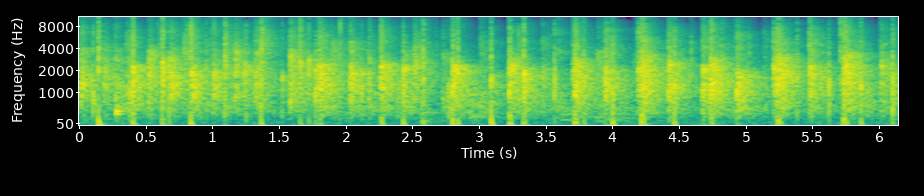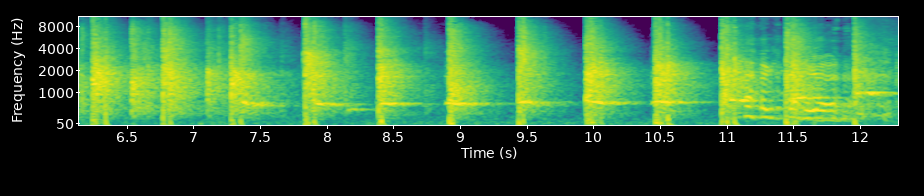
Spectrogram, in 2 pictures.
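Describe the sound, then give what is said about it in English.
Hands clapping in applause as a guest is welcomed: many quick, loud claps run together, then thin out into fewer, separate claps toward the end. “Ladies and gentlemen, please give a hand for Isaiah Avalar.”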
